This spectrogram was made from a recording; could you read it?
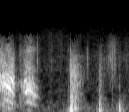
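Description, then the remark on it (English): Two strained, groaning vocal bursts give way to a gun firing as Candy Myers grabs a masked man's arms in a struggle. This is heard as three dull, heavy thuds spaced about half a second apart, with faint breathy noise between them. “Springing forward, Candy Myers' hands are closing around the masked man's arms as the gun fires.”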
